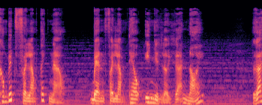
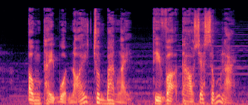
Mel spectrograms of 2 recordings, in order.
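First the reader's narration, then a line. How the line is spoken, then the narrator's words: Muttering. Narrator (Vietnamese): miệng lẩm bẩm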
